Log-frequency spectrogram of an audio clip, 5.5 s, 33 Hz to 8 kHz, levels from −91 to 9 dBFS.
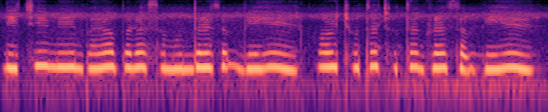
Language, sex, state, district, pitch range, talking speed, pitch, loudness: Hindi, female, Arunachal Pradesh, Papum Pare, 280-300 Hz, 165 wpm, 290 Hz, -14 LUFS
